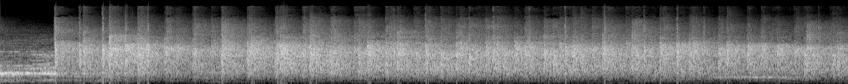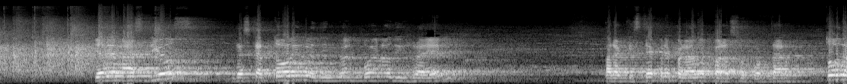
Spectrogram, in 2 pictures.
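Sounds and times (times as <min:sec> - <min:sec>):
applause: 0:00.5 - 0:09.7
speech: 0:09.4 - 0:13.2, 0:14.5 - 0:16.9.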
